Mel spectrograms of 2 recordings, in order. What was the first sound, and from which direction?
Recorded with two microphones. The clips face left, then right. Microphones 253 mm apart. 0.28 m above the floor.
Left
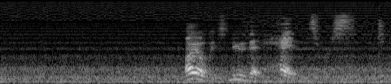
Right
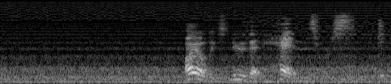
A woman speaking, 5° left (ahead or behind).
